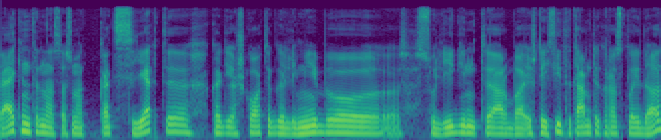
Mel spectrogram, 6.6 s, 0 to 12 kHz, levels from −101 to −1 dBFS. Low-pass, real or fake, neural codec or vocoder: 9.9 kHz; real; none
